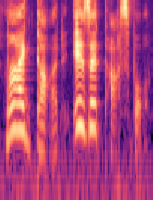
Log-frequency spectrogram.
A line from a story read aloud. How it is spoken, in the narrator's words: B, watching with wonder-stricken eyes, exclaimed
